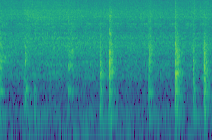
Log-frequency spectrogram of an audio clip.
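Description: Shredded cabbage and chopped tomato sizzling in oil in a frying pan, with a spatula scraping and knocking against the pan about seven times as the vegetables are stirred.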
